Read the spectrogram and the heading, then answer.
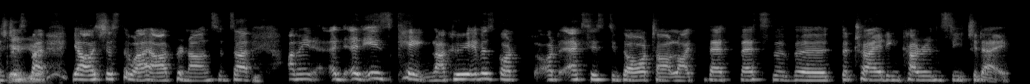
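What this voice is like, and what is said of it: Afrikaans-influenced English accent. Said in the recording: “I say data, but it's my accent. ... I go English and Afrikaans.”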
